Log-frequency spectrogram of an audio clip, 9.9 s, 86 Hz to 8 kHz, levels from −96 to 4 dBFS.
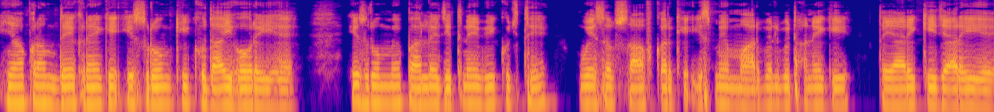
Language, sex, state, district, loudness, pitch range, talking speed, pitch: Hindi, male, Bihar, Jahanabad, -15 LUFS, 115-125 Hz, 210 wpm, 120 Hz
